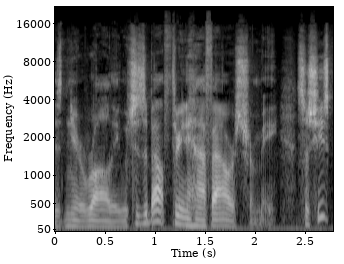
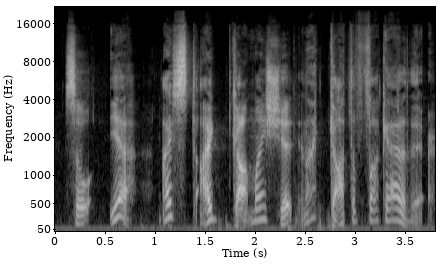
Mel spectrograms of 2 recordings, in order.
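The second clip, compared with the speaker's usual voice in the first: ordinary talk, nothing marked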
